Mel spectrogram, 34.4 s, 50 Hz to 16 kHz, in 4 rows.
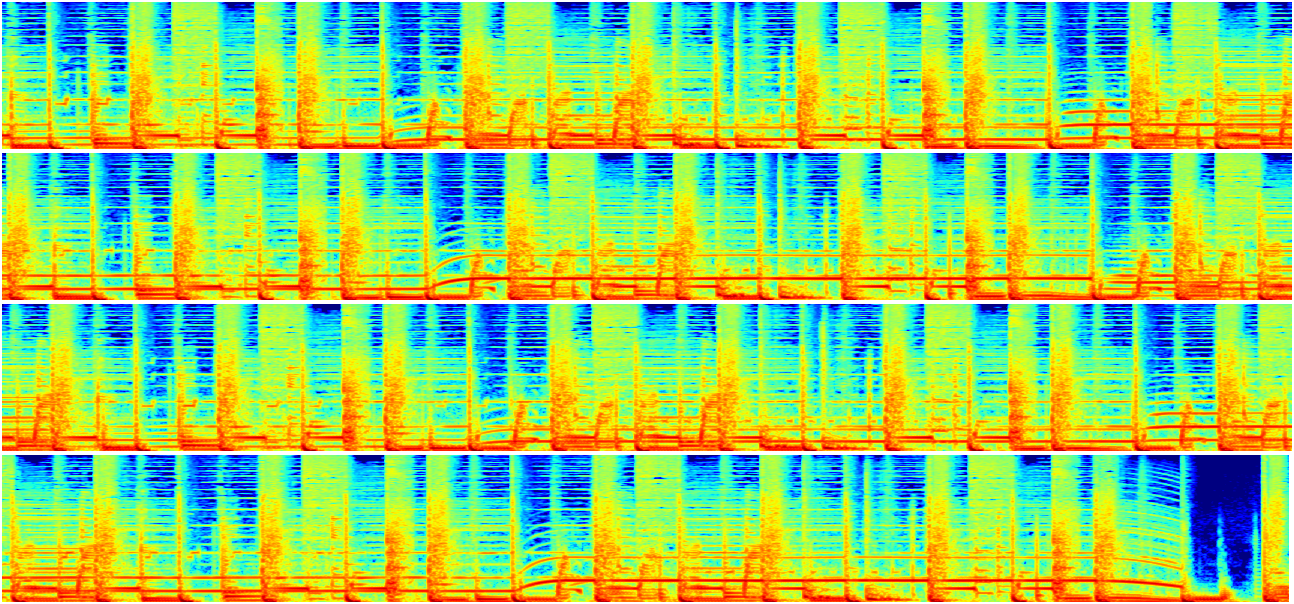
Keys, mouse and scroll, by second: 0.1 ctrl+r, 3.0 scroll down 1, 3.2-3.6 middle drag, 3.6 ctrl+s, 3.9 click, 4.1 shift+click, 4.7 click, 4.9 shift+click, 5.2 ctrl+j, 5.6 click, 5.7 scroll down 1, 5.9 middle click, 6.1 ctrl+s, 6.4-6.9 shift+middle drag, 6.9 click, 7.2 `, 7.5 middle drag, 7.8 ctrl+s, 8.3 shift+middle drag, 8.5-8.9 scroll up 1, 8.9 ctrl+r, 10.2 middle click, 10.3-10.6 scroll up 2, 10.6-11.4 shift+middle drag, 11.4 ctrl+r, 16.4 ctrl+r, 21.0-21.4 scroll down 4, 21.4 middle drag, 21.7 ctrl+s, 21.9 click, 22.3 shift+middle drag, 22.5-23.2 shift+scroll up 3, 22.8 middle click, 23.2 ctrl+r, 24.9 Tab, 25.1 click, 25.2-25.6 scroll down 6, 25.6 shift+middle drag, 25.8-26.2 scroll up 1, 26.2 click, 26.6 shift+click, 26.9 ctrl+j, 27.4 click, 27.7 middle click, 28.0 ctrl+s, 28.3 click, 28.6 middle click, 28.8-29.1 scroll down 2, 29.3 click, 29.7 middle click, 29.9-30.9 scroll up 3, 30.1 shift+middle click, 30.9 Tab, 31.3-31.9 shift+middle drag, 31.9 3, 31.9 drag, 32.3-32.9 middle drag, 32.9 x, 33.3 click, 33.5 scroll down 2, 33.7-34.0 middle drag, 34.0 ctrl+s.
